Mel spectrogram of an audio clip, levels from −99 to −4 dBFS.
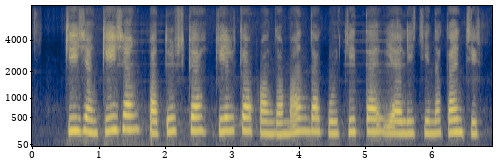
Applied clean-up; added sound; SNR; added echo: neural separator model SepFormer DNS4.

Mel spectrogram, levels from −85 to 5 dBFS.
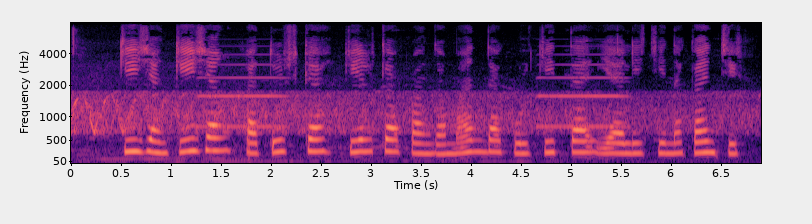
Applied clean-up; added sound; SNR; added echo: none; Motor vehicle (road) / Siren + Wind instrument, woodwind instrument; 10 dB; none.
